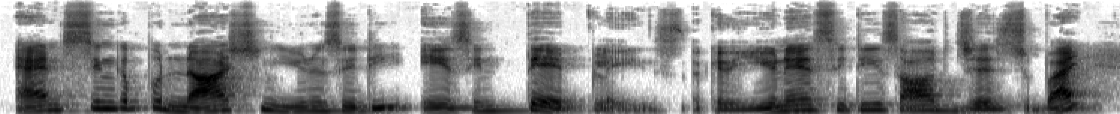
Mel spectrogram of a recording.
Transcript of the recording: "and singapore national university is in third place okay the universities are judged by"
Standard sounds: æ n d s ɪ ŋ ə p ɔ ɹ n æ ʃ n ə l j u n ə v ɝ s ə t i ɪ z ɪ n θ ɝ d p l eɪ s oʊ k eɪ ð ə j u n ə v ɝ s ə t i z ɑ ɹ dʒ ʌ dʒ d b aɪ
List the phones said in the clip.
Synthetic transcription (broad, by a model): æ n d s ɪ ŋ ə p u ɹ n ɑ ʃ ə n j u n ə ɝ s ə t i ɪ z ɪ n t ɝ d p l eɪ s oʊ k eɪ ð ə j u n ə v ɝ s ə t i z ɑ ɹ dʒ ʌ dʒ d b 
